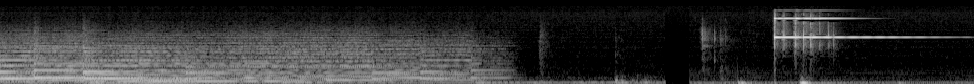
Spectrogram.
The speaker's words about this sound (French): Il a sonné à la porte. La porte s'est ouverte, c'est son père.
